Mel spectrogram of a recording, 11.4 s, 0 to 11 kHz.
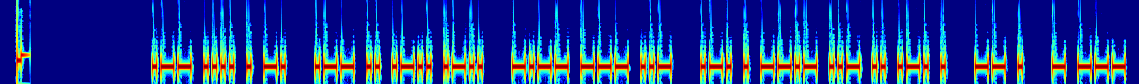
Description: Morse code, heard as a keyed tone, about 27 wpm, 700 Hz. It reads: WHEN WILL YOU REQUIRE ME TO
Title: Sentences from Top 1000 Words - Review Part 6 - 28wpm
